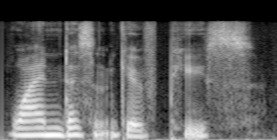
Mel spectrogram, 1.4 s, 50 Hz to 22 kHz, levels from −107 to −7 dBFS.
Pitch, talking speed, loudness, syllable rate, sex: 195 Hz, 175 wpm, -18 LUFS, 4.1 syllables/s, female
